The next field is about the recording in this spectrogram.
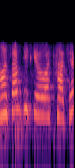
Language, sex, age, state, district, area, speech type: Maithili, female, 18-30, Bihar, Saharsa, urban, conversation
